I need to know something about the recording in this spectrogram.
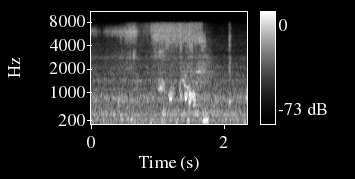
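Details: The speaker's own mechanical ventilator running in the background while he talks: a steady airy hiss with a soft surge of airflow and faint clicks.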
